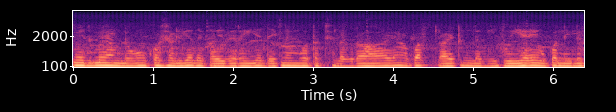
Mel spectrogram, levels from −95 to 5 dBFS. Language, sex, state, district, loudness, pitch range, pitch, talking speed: Hindi, male, Chhattisgarh, Raigarh, -16 LUFS, 125-135 Hz, 130 Hz, 235 wpm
